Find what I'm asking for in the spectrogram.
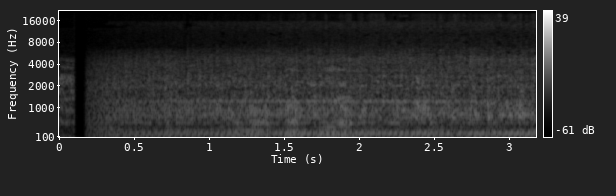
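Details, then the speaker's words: MGB engine at idle: busy idle with dull grumbling rumble seemingly from front timing side; suspected slipper pistons noisy when cold or water pump, not confirmed. "They are a little bit noisy at cold. Often. Right. Not always, but often."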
